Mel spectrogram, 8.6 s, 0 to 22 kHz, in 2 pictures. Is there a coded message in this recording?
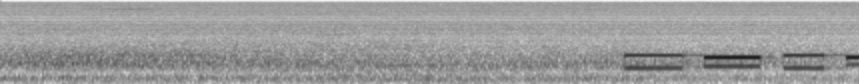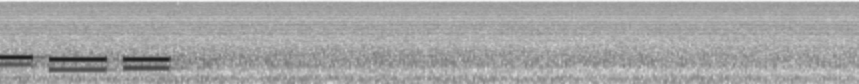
Yes: DTMF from 3.1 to 5.1 s, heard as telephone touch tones, dialled by hand, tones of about 260 ms, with street noise. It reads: 686014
